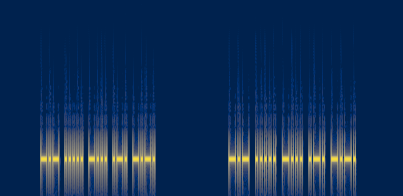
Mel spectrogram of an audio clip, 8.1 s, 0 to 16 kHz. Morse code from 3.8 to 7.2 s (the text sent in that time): K5BRC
